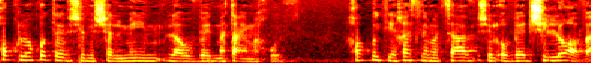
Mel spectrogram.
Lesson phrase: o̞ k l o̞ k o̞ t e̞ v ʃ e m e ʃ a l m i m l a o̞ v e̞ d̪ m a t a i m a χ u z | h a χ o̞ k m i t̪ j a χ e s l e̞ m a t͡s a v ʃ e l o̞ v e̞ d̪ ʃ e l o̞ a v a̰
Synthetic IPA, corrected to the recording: o̞ k l o̞ k o̞ t e̞ v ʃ e m e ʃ a l m i m l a o̞ v e̞ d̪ m a t a i m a χ u z | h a χ o̞ k m i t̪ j a χ e s l e̞ m a t͡s a v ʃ e l o̞ v e̞ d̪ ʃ e l o̞ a v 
